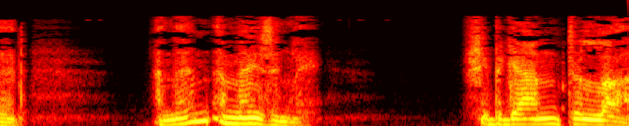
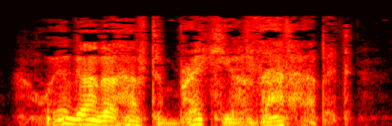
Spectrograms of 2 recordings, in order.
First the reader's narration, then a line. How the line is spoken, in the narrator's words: he murmured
